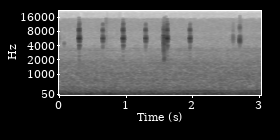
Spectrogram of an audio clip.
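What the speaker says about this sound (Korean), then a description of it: "좌측 깜빡이 켜고" A car's left turn signal clicks at a steady, even pace, close and clear over the low hum of the engine and road during night highway driving.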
